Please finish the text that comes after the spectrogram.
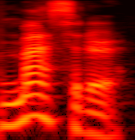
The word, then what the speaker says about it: Masseter: released with update 26, and it is apparently pronounced the Masseter.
